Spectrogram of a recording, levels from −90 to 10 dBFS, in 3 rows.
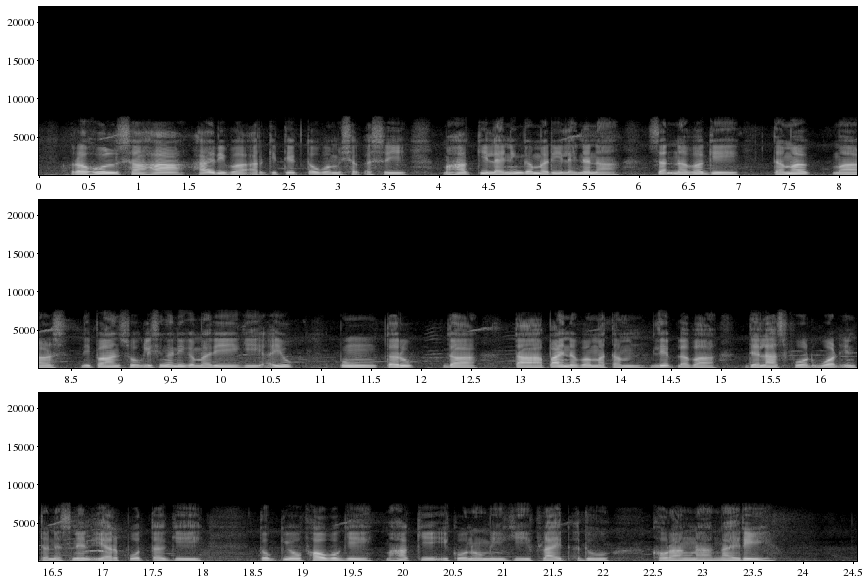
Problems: background sounds at intervals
